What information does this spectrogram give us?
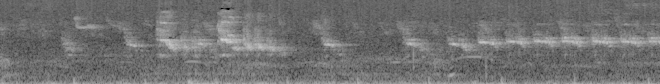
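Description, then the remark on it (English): Birds chirp softly on their own, a series of bright, high tweets and short trilling phrases that come in bursts, with a faint, steady hiss of background ambience underneath. “We might think about the silence or think about bird, car.”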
